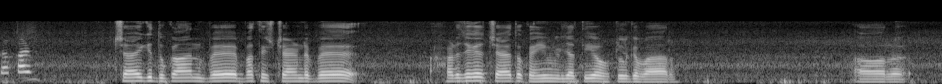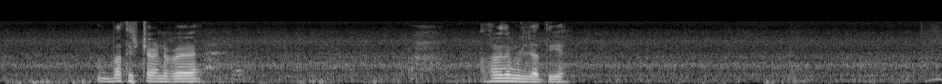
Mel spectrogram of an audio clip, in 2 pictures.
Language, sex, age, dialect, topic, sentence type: Bhojpuri, male, 36-40, Northern, agriculture, statement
